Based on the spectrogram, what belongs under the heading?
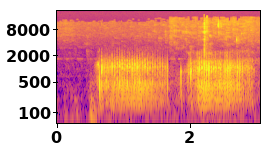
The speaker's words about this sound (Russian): Слышите? Кот Тремота запел свою песенку.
